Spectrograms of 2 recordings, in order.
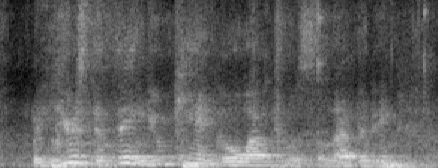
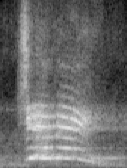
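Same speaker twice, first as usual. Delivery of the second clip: excited shout. Retold or imitated. John calls the dad, shouting his name happily. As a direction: yell the name like an old friend. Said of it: "John Pignette goes".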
